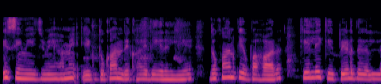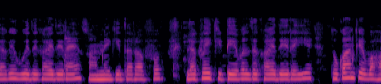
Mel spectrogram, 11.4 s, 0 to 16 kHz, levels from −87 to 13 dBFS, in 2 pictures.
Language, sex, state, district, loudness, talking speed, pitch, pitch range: Hindi, female, Bihar, Jahanabad, -33 LUFS, 190 wpm, 170 Hz, 165-180 Hz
